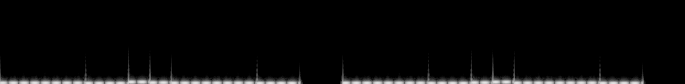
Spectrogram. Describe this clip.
basswobble1step
Bass wobble that oscillates every beat at 140bpm.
